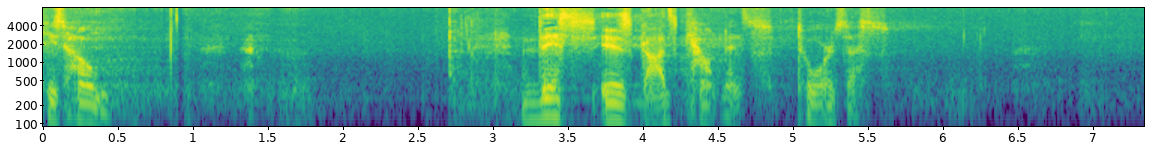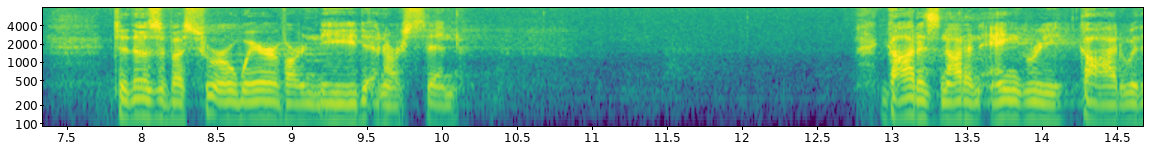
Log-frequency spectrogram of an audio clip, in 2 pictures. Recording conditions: large echoing room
